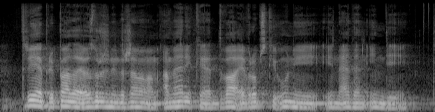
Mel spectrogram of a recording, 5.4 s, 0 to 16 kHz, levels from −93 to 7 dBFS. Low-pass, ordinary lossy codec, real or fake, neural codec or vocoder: 14.4 kHz; AAC, 64 kbps; real; none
